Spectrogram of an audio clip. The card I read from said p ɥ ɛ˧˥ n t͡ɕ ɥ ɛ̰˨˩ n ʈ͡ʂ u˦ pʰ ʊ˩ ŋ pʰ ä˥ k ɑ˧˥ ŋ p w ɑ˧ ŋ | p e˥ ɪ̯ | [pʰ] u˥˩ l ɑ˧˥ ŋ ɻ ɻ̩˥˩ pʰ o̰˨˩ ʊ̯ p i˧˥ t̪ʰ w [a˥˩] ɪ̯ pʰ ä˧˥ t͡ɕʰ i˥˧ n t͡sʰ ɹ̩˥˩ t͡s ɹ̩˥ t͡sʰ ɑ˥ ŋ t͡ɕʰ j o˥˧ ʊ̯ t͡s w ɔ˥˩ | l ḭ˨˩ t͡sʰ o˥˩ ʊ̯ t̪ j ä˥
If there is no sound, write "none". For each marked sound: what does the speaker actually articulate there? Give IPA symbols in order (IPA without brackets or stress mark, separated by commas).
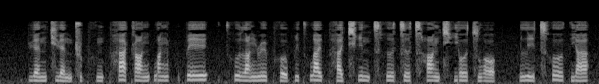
t̪ʰ, a˥˩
